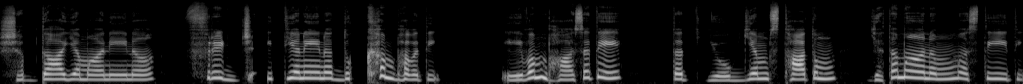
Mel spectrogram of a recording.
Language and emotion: Sanskrit, sad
